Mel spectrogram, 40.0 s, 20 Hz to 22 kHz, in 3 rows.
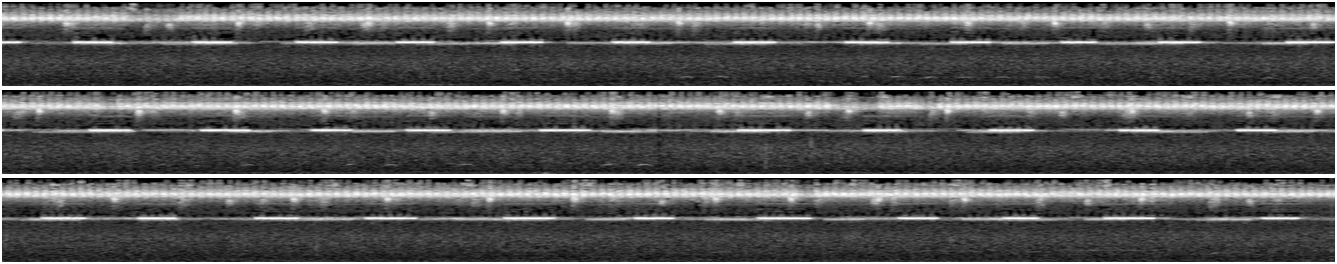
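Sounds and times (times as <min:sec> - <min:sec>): nearby cricket chirping: 0:00.0 - 0:39.9.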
